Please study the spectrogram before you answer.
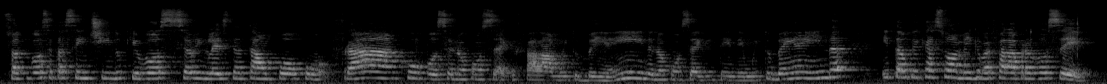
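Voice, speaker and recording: A woman with a Brazilian Portuguese accent teaching English grammar, who patiently repeats her examples slowly and keeps checking in with her listeners. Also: high-pitched, a bit bright. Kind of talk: explaining grammar on a whiteboard lesson. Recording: echoey room, voice from a distance.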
